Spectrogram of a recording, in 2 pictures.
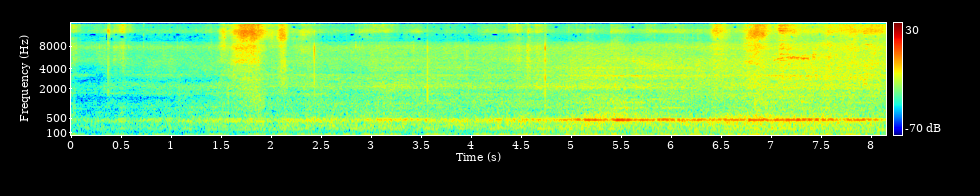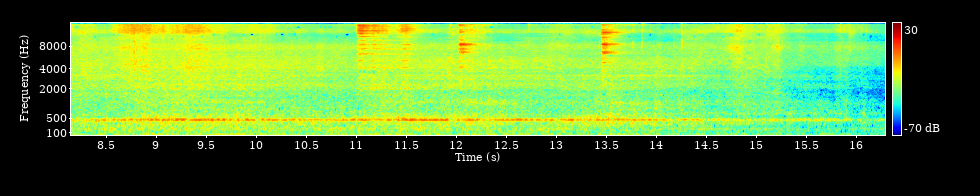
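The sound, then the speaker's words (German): A train arrives in Lindau on Lake Constance with a steady rumbling roll of wheels and carriages. The sound swells in the middle and then holds, with a faint high squeal from the wheels running through it and no talking. “Da kommt der Zug jetzt.”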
